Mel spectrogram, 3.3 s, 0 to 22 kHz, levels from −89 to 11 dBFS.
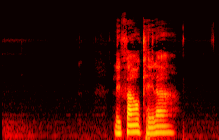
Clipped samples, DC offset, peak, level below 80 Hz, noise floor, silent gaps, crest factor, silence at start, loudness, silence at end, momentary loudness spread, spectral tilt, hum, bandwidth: under 0.1%; under 0.1%; -4 dBFS; -52 dBFS; -68 dBFS; none; 24 dB; 1.7 s; -24 LUFS; 0.65 s; 10 LU; -5.5 dB/octave; none; 14 kHz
